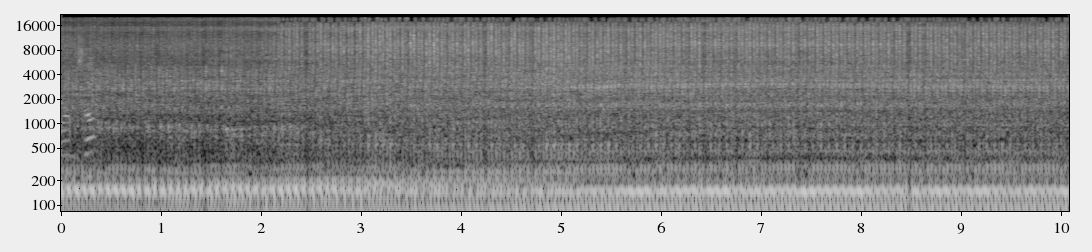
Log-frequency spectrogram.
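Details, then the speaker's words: Harley Street 500 with a fresh 750 engine swapped in (60 miles), tuned with a new FP3: deep, steady V-twin rumble with an even beat, no knocks or stumbles; normal running. "so it's all tuned properly now you selling me flashing it yeah so the 750 is purring like a kitten"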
